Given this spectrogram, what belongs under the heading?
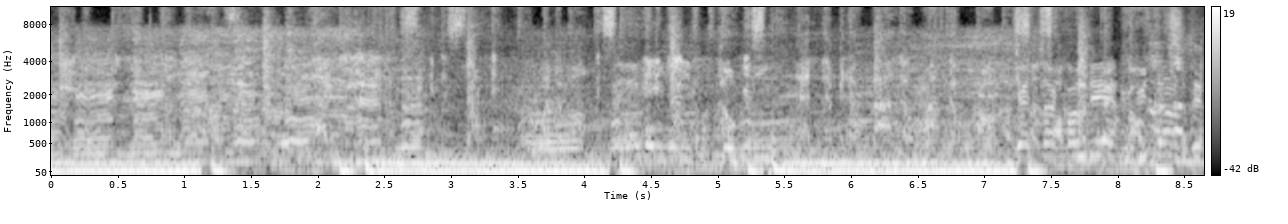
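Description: A KTM motorcycle engine hammers against the rev limiter at a bike meet, loud rapid bursts of high revs that cut out and restart several times, with chopped stuttering drops between pulls.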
